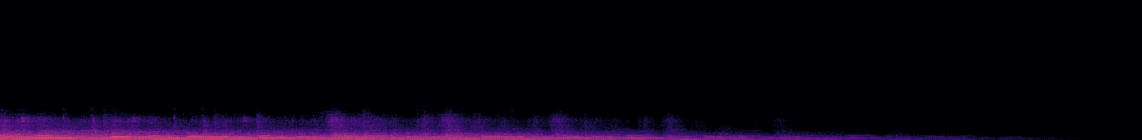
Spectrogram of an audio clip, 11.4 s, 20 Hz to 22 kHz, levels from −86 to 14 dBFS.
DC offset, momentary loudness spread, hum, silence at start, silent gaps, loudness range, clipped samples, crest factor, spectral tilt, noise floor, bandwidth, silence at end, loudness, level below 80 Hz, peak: under 0.1%; 20 LU; none; 0 s; none; 20 LU; under 0.1%; 16 dB; -7 dB/octave; under -90 dBFS; 5 kHz; 2.85 s; -35 LUFS; -62 dBFS; -20 dBFS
